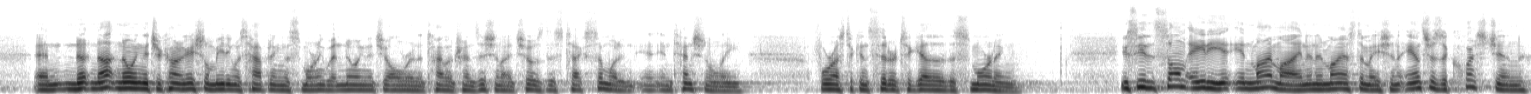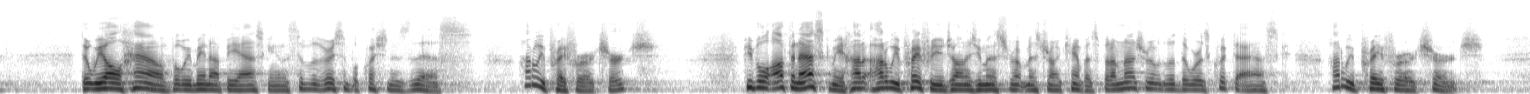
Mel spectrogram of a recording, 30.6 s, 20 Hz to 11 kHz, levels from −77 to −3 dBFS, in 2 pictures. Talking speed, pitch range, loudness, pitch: 225 wpm, 125-155 Hz, -23 LUFS, 135 Hz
